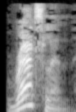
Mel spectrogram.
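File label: "ratlin", British English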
